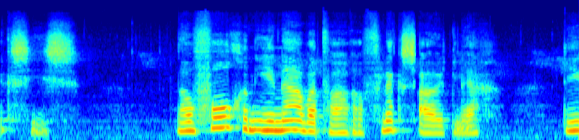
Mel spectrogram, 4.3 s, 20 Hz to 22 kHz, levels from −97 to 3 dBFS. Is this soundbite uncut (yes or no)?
no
